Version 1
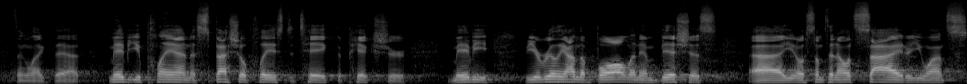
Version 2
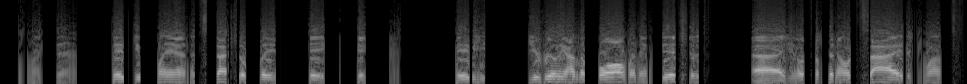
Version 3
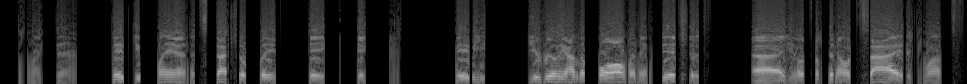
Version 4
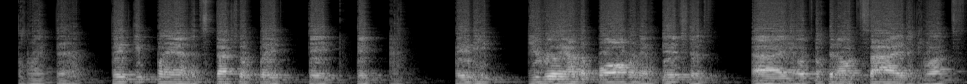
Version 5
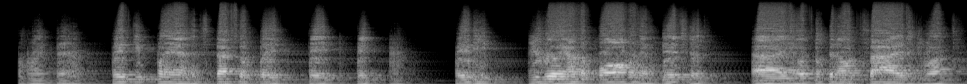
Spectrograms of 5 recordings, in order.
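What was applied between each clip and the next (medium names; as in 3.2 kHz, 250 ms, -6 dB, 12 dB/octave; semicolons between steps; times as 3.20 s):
small samples zeroed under -30 dBFS; trim +4.5 dB
treble shelf 5 kHz +8 dB; trim -1 dB
reverberation RT60 0.55 s, pre-delay 5 ms, DRR 0.5 dB
spring tank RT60 1.5 s, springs 42 ms, chirp 75 ms, DRR 15.5 dB; level-controlled noise filter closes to 790 Hz, open at -17.5 dBFS; tape noise reduction on one side only encoder only; trim +4 dB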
